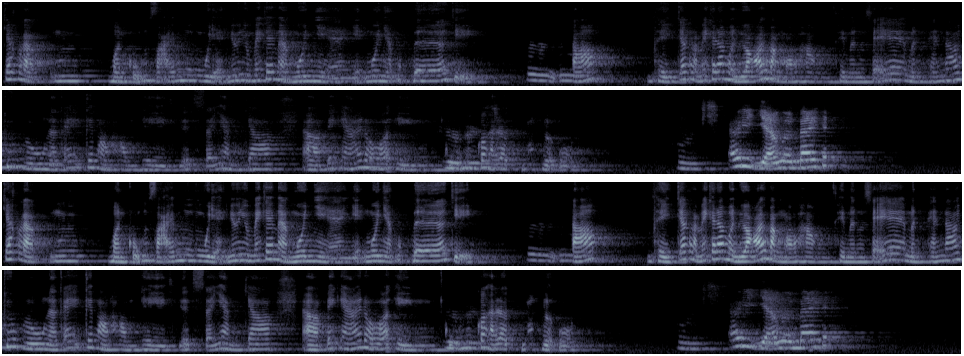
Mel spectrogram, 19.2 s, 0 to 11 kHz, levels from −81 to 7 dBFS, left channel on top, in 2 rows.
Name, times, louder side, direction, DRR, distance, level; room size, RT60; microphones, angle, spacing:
voice 1, 0.0-4.8 5.7-5.9 6.4-15.3, right 4 dB, 65° right, 10 dB, 0.5 m, -34 dB
voice 2, 5.2-5.8 14.0-14.5 16.3-17.8, left 4 dB, 60° left, 10 dB, 0.5 m, -32 dB
11.5 x 5.5 x 2.9 m, 1.1 s
head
